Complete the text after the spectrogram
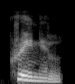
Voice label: "cranial", Indian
